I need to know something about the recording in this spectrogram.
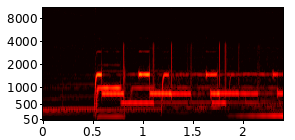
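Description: Modular synthesizer music: a quiet held tone, then about half a second in a quick run of beeping electronic tones that step between pitches, several sounding together.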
